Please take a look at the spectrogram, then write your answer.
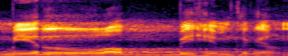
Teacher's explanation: Jadi idghamkeun. Nunnya ente dibaca min tapi masuk ke ro. Mir robbihim tapi entong ditahan.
